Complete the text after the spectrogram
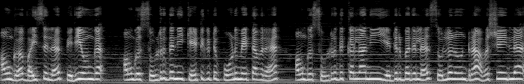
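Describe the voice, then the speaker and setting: A woman voicing a tired, stern young husband who lectures impatiently in an animated story. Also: fairly high pitch, moderate pace, soft background music, lightly acted. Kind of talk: storybook voice acting.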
